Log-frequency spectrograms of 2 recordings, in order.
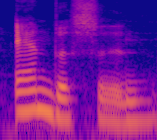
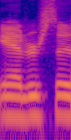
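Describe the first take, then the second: First: The second syllable sounds British. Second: The name is said in an American accent. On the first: "a British accent on like the the second syllable" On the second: "instead of saying Anderson"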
